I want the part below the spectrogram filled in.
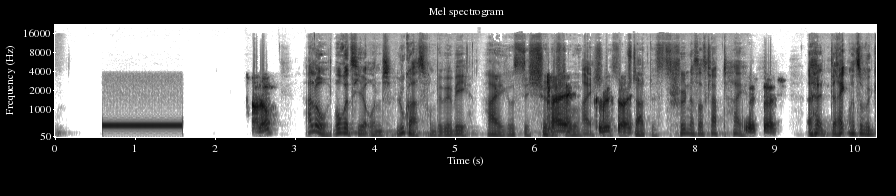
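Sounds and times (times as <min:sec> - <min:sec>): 
telephone ringback tone while a call is placed: 0:00.6 - 0:01.6
speech: 0:02.5 - 0:10.2.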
